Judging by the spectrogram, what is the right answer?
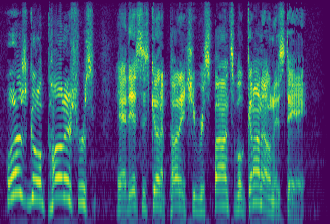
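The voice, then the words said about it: Badly done mocking put-on accent. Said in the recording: “I'm sure that's a terrible accent.”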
